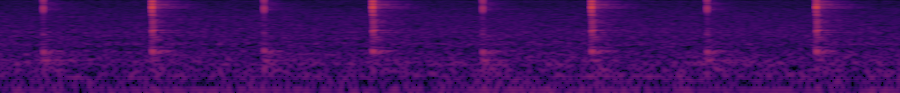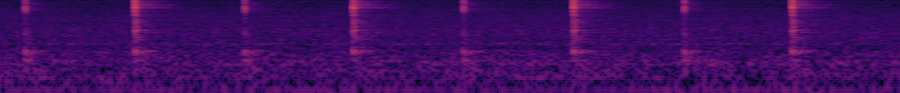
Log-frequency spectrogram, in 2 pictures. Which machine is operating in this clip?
valve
